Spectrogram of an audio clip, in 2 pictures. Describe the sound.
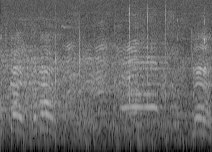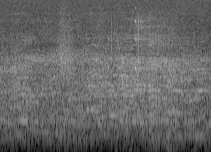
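Basketball dribbling on a court during a game, with repeated thumping bounces and high sneaker squeaks, set under voices and low crowd noise.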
